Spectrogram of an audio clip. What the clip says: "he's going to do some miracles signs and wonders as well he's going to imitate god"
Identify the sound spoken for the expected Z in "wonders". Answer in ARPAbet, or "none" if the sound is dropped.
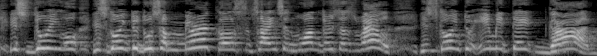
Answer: S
